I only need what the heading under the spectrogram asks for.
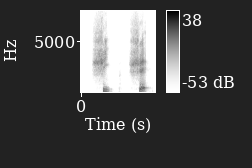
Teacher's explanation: notice they both sound short, sheep, ship, even though the vowel is different. That's because in sheep, as in an animal with wool, the vowel is E.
